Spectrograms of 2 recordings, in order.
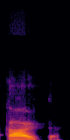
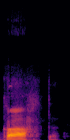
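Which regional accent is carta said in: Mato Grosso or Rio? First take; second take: Mato Grosso; Rio. First: It is said with an inland Mato Grosso accent. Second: It is said with a Rio de Janeiro accent. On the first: "Quem é do interior do Mato Grosso, por exemplo, vai falar carta" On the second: "eu falo carta"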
